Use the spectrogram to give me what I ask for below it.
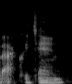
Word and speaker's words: Aquitaine: on the Duchy of Aquitaine. Normally, like the French way to pronounce that would be Aquitaine, but I'll just say Aquitaine because most people know it these days.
